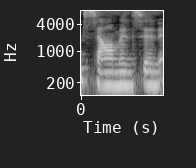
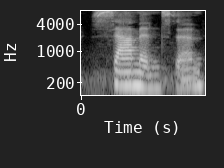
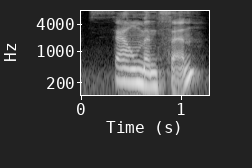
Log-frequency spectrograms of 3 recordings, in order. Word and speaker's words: Salmansohn: um and but then my name is Salmanson. Everybody mangles it and says salmonson.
